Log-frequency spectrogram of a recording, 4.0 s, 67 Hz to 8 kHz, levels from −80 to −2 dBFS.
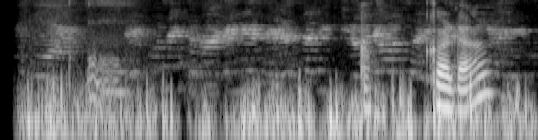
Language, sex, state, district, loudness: Telugu, female, Andhra Pradesh, Annamaya, -21 LUFS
